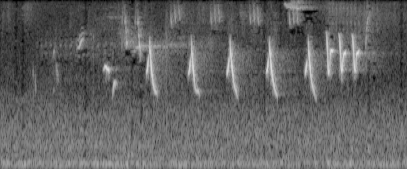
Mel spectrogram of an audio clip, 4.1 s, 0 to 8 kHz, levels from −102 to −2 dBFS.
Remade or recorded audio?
recorded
